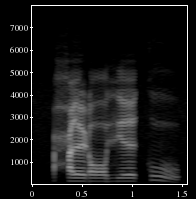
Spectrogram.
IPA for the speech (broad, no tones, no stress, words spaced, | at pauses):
ħeɽɔːvʲeː ku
